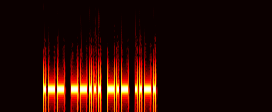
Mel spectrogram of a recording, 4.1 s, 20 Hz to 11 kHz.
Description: Morse code, heard as a keyed tone, about 34 wpm, 700 Hz. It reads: W7KF
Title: Easy Call Signs Repeated 3x - 35wpm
